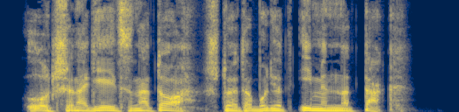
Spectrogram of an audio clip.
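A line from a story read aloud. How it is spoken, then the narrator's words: Harsh tone. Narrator (Russian): жестким тоном проговорил Лазарев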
